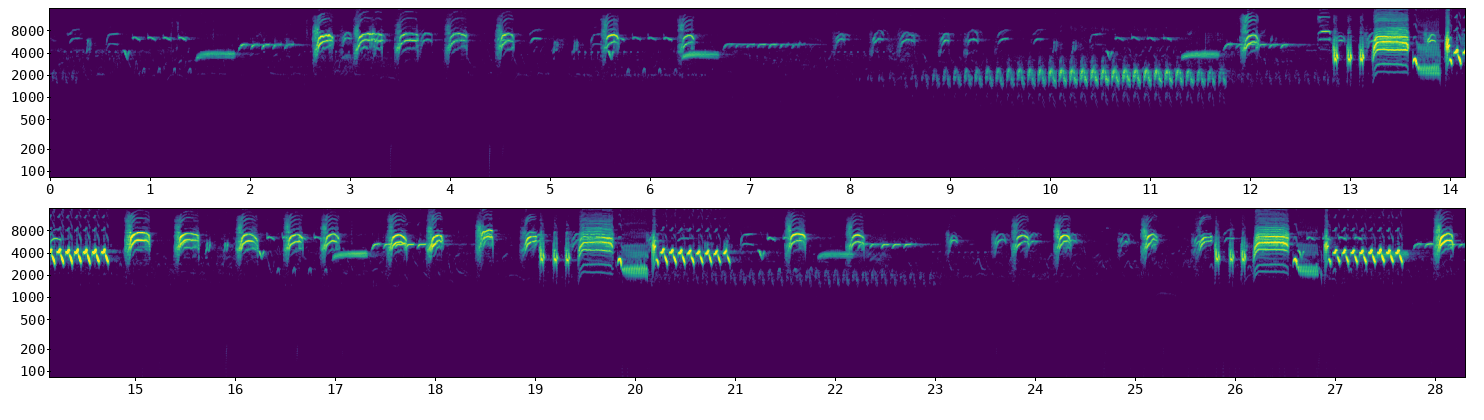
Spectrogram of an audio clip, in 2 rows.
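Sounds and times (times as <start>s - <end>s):
Bewick's wren singing: 0.9s - 6.8s, 7.9s - 28.2s.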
